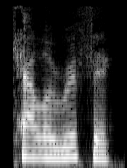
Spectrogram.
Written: calorifically

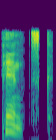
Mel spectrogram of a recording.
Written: Pinsk

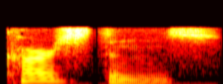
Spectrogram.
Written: Mount Carstensz

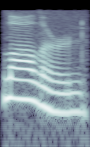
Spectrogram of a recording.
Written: Lollard

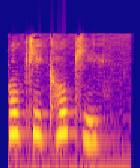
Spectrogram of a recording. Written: hokey cokey

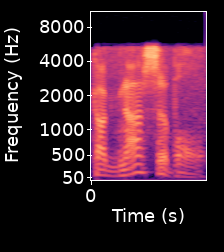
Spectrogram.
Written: cognoscible

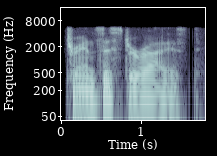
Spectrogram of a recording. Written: transistorized

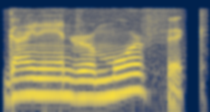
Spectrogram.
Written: gynandromorphic

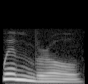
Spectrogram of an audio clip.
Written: whimbrel

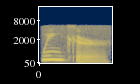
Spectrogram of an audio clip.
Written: winker

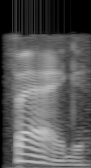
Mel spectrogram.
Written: fag

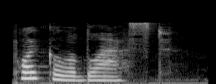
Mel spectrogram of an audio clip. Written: poikiloblast

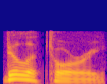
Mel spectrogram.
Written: dilatory

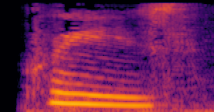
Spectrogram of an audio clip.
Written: cleese

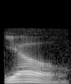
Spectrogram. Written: yo

